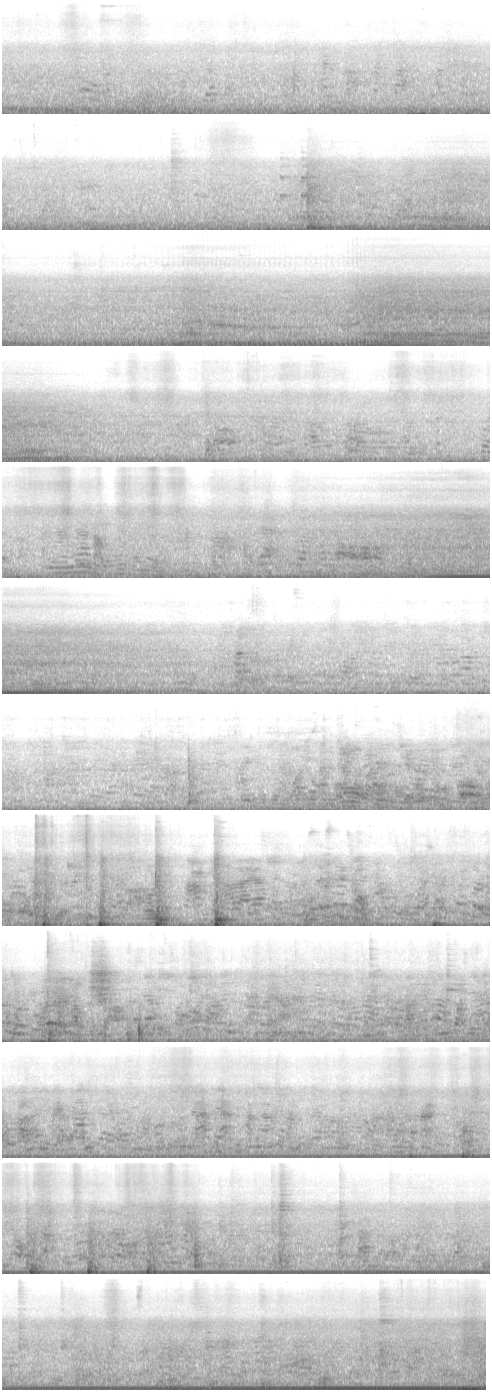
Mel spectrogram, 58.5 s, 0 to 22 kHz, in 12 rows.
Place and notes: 楊梅第一市場, Yangmei Dist., Taoyuan City - Old traditional market
Old traditional market, traffic sound, vendors peddling Binaural recordings, Sony PCM D100+ Soundman OKM II
Taoyuan City, Taiwan, August 2017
